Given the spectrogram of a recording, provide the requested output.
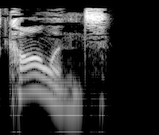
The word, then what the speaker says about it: Collings: Even though it says Collings? – No, but that's with an A. It's Collins.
